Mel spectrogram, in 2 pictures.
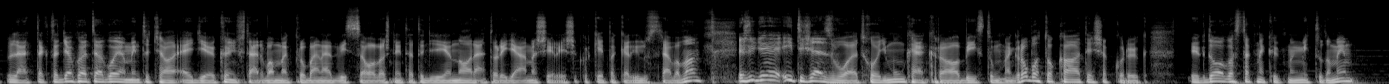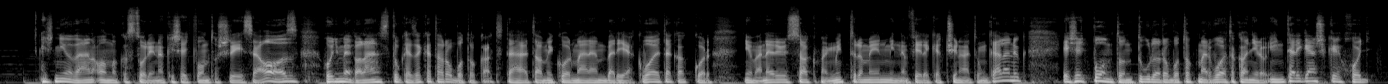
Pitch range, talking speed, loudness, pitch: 90-115 Hz, 175 wpm, -23 LUFS, 100 Hz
